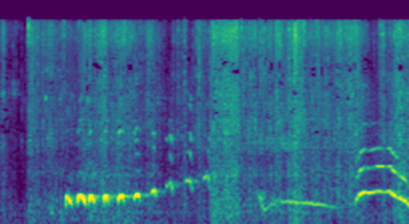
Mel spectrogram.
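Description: A woman laughing in a quick run of short "ha" sounds about a second in, while a clear plastic bag crinkles as she handles it.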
